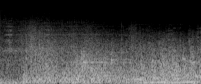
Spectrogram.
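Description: Shells explode with a muffled crash.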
